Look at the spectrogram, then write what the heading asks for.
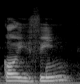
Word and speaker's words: Koyfin: de Twitter de Coifin, que se escribe Koyfin latina N, Coifin, si van a Twitter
